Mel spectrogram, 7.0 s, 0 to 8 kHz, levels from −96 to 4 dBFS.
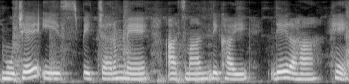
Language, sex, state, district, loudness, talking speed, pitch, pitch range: Hindi, female, Madhya Pradesh, Dhar, -14 LUFS, 75 wpm, 195 Hz, 185-205 Hz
